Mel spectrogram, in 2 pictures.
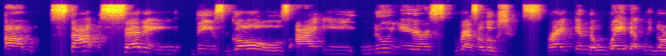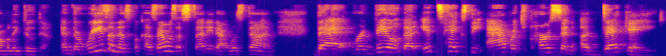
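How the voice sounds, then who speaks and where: A woman with a bright, forceful tone gives an opinionated business talk on a company call. She speaks in a measured way, full of ums and tag questions like "right?". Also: medium pitch, animated, poor audio.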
